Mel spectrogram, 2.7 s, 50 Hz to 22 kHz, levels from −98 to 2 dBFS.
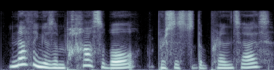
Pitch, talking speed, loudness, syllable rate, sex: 215 Hz, 130 wpm, -16 LUFS, 5.4 syllables/s, female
